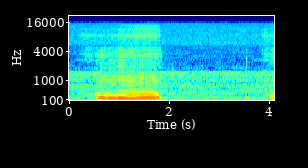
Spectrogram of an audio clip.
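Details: Cat's snoring measured with a noise meter: a single loud, low, buzzing snore lasting about a second during sleep, then quiet room noise; owner notes snoring may be due to obesity.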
